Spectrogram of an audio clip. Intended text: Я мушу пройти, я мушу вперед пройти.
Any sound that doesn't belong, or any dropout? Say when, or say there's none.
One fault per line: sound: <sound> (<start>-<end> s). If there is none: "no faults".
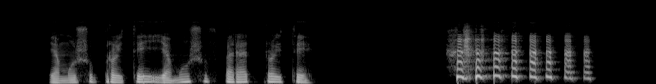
sound: laugh (4.5-6.0 s)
